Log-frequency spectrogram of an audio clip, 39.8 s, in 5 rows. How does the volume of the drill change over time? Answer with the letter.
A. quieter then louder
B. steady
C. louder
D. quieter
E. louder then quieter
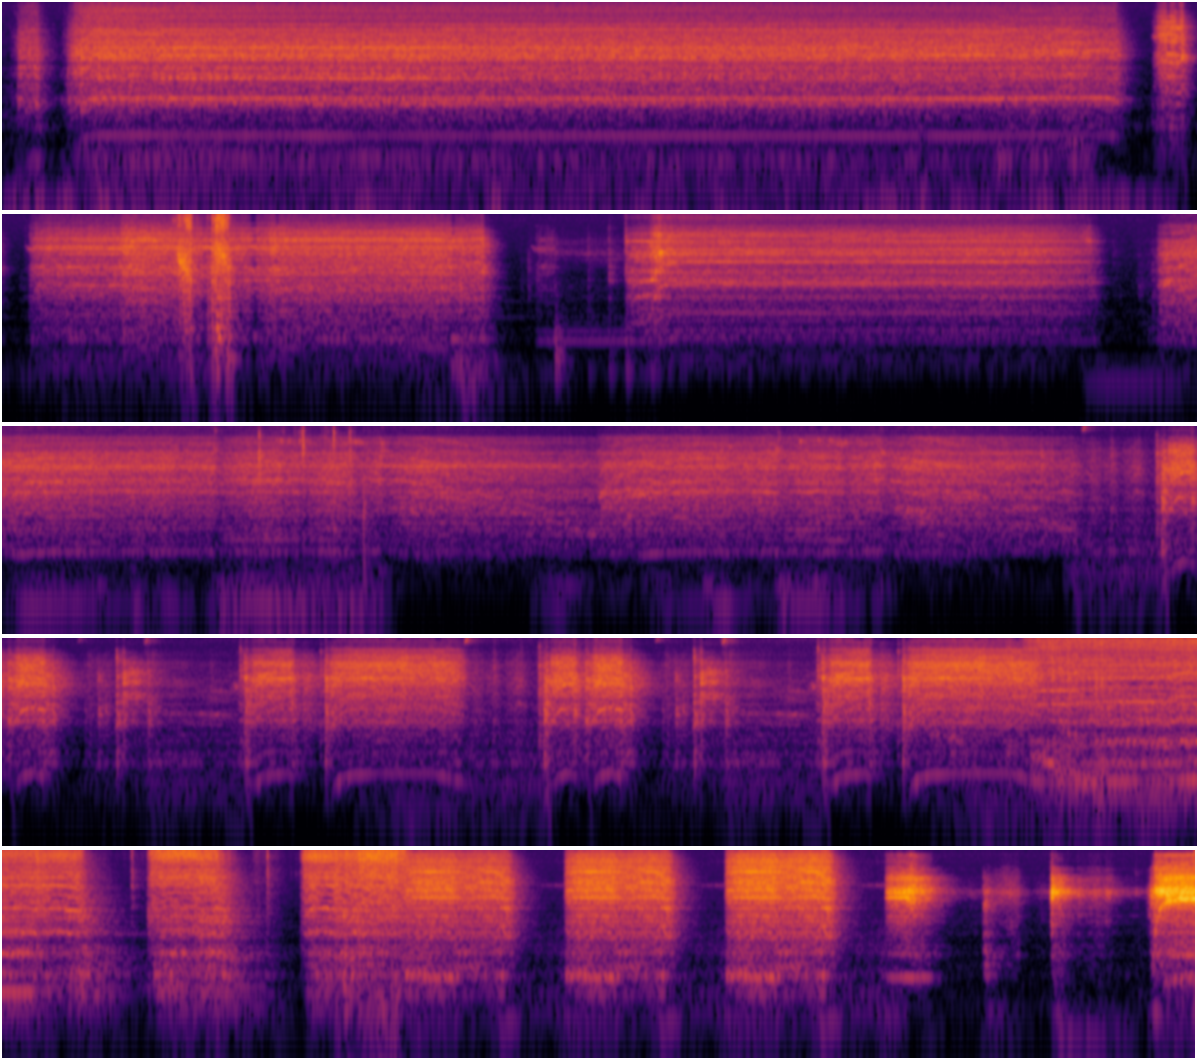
A.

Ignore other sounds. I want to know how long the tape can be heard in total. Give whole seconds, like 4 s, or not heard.
3 s.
